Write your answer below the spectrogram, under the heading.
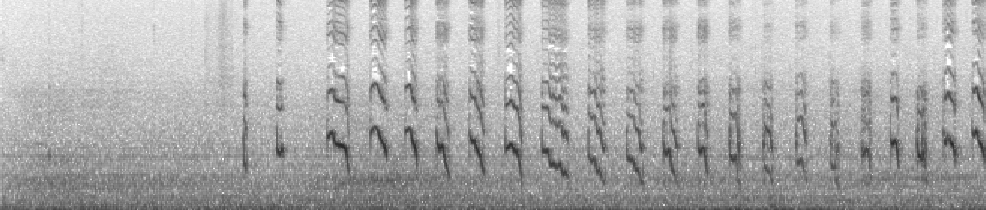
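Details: Apricot-coloured male toy poodle puppy giving a run of short, high, downward-sliding yelps, roughly three per second, starting after about two seconds of quiet room hum and growing steadily louder and more regular.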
